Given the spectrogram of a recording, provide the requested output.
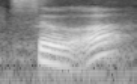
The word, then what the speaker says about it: sữa: This one, with the hook, you make a smile, you go sữa.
